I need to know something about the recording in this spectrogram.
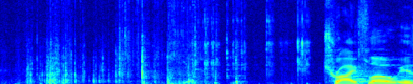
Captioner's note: metal rattling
